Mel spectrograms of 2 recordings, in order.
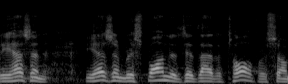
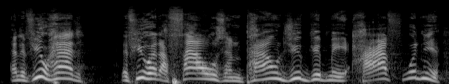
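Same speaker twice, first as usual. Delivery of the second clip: put-on higher, louder Cockney boy; Cockney accent; 4 semitones higher, 4 dB louder than usual. Cockney boy testing his pal's devotion, high Cockney. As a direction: press the question in perky Cockney. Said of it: "Should I put on a Cockney accent".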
